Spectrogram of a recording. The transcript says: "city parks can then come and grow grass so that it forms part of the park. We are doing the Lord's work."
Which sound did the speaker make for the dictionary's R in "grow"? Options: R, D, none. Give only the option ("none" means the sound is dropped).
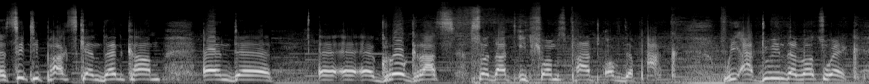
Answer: R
